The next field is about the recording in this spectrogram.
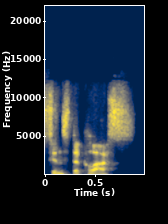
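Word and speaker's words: Sinterklaas: to celebrate the event the dutch pronunciation of saint nicholas is since the class when the dutch emigrated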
